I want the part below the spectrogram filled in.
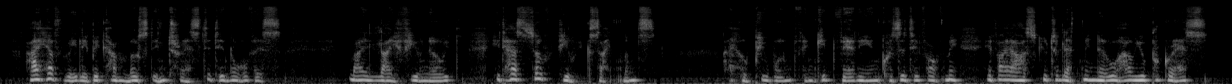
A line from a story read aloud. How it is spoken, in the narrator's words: Miss Marple said gently and apologetically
